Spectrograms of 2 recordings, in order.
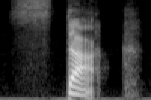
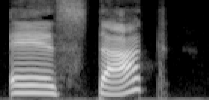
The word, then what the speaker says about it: stuck: Stack. Otra vez, la palabra empieza con S. No vamos a decir e stack, sino que vamos a decir S.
